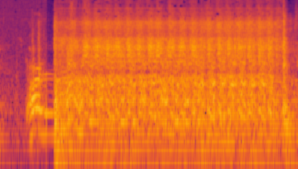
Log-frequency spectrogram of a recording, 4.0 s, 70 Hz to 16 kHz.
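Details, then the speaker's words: 1959 GMC truck after exhaust manifold work: starter whirs and turns the engine over steadily about three seconds without firing; choke checked as working and owner suspects the fuel pump is not pumping; crank, no start. "Is the choke not choking? Choke is choking. Ah! Fuel is not pumping!"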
